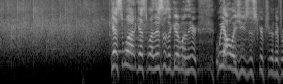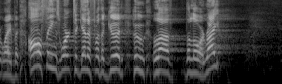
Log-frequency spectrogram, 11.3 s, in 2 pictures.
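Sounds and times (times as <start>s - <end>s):
audience hand clapping: 0.0s - 3.0s
speech: 2.2s - 10.2s.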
